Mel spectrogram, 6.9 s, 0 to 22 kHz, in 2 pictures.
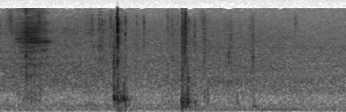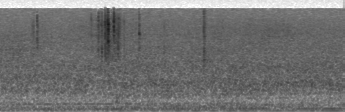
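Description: Two sharp clunks from a 2003 BMW M5's doors, about a second in and again a moment later, as the doors are worked to get to the rear seat. Then a low, steady background hum.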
